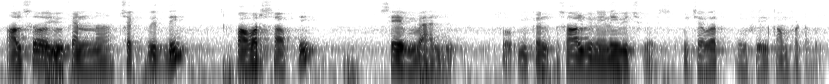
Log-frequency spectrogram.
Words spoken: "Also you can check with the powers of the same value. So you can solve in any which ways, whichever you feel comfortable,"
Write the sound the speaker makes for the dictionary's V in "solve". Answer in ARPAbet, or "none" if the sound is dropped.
V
